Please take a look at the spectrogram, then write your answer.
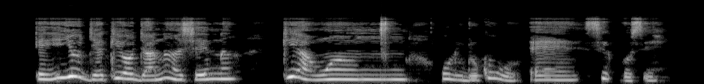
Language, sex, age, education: Yoruba, female, 30-45, tertiary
